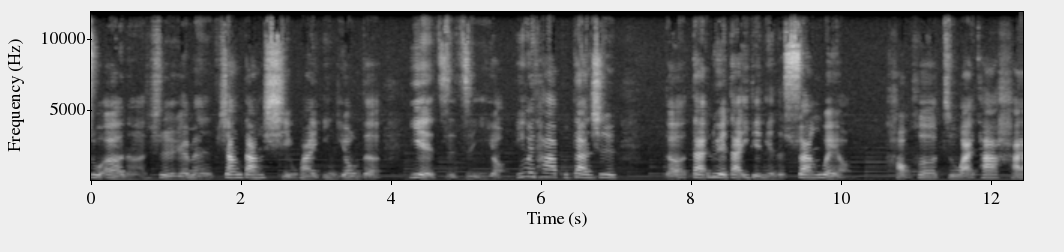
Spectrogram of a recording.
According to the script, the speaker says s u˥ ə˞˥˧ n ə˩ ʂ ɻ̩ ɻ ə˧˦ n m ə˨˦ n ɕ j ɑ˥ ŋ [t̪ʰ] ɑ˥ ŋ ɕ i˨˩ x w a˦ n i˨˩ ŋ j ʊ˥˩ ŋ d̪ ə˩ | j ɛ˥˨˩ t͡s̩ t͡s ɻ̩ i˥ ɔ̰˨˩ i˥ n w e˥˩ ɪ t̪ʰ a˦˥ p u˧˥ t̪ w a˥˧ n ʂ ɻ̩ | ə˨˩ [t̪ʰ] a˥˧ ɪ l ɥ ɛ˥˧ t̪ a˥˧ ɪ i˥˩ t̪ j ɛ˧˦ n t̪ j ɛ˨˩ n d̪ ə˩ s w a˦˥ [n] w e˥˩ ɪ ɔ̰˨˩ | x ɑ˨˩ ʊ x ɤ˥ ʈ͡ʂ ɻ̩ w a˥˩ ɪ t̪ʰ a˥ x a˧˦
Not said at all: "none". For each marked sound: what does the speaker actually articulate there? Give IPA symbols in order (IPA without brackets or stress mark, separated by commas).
t̪, t̪, n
